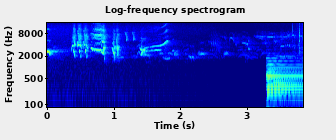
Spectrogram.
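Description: Swallows and house martins twitter in quick, high chirps and warbling calls for about three seconds as they fly under a grey sky, followed by a sudden sustained tonal note at the end.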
